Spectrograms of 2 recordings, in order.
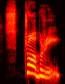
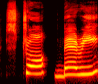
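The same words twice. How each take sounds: First: The stress falls on the straw part. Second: The stress falls on the berry part. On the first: The speaker calls it right. "it's on straw. The first syllable" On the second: The speaker calls it wrong. "This is not strawberry"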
